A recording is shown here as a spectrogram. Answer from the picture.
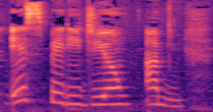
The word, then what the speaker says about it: Espiridião Amin: Eu quero corrigir também aqui minha pronúncia. É senador Espiridião Amin.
